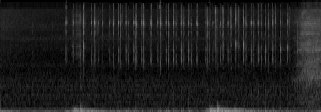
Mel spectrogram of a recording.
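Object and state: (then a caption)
Fully hardened super glue gap fill. A hobby knife taps rapidly on cured cyanoacrylate super glue filling the slot in a plastic miniature's base after it was set with CA activator. It makes a quick run of light, sharp clicks with two duller low thumps under it. The fill is hard and firmly set, a safe surface for adding texture materials.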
